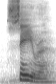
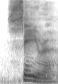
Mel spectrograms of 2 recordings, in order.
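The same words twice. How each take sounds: The two takes are said the same way.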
